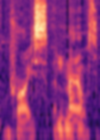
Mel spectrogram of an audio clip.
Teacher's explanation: the vowels in the words price and mouth broke into diphthongs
